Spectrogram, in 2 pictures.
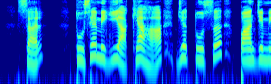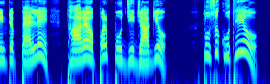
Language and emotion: Dogri, angry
